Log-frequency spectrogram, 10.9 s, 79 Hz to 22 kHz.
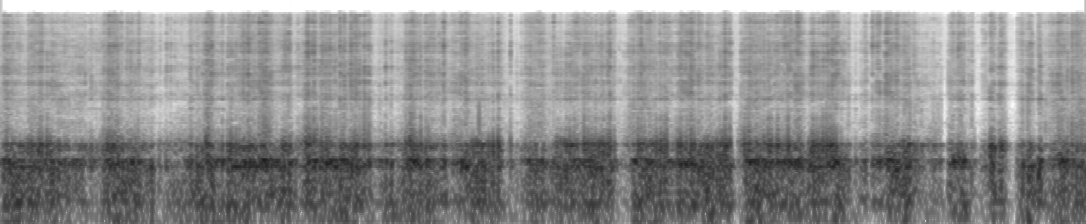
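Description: Both hands with dark-painted fingernails and fingertips scratch and rub the metal mesh head of a dark, hollow, cylindrical USB microphone, about 15 cm tall, on a stand. The result is a continuous, close, muffled scratching and rumbling, thick in the low and low-mid range with almost no high end, dipping briefly in a few spots.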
